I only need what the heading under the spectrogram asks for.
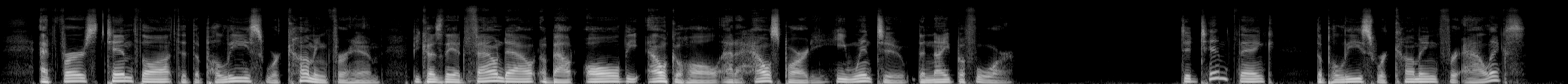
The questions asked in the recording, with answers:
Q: Did Tim think the police were coming for Alex?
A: No, Tim didn't think the police were coming for Alex.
